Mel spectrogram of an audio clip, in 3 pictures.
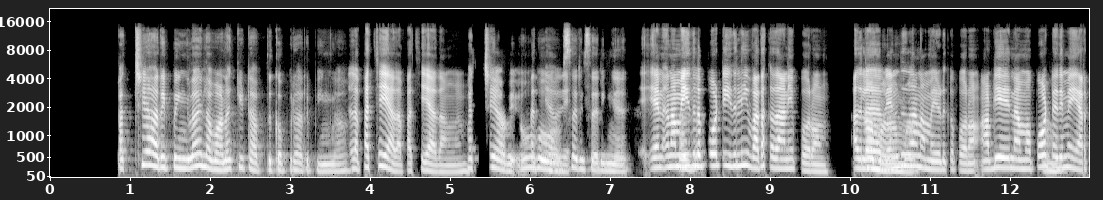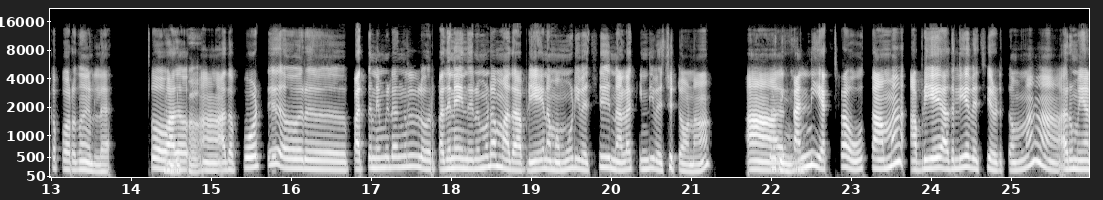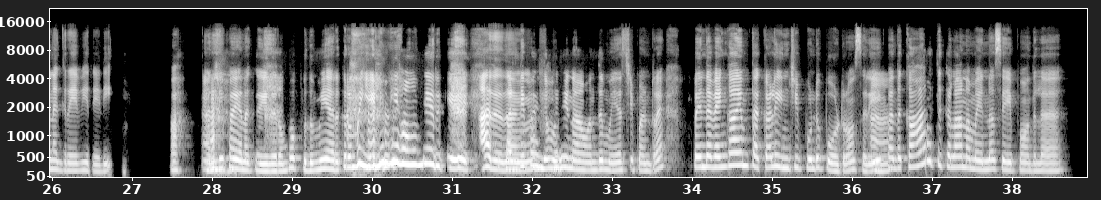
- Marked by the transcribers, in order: surprised: "அப்பா"; laughing while speaking: "ரொம்ப எளிமையாவுமே இருக்கு"; other noise; laugh; laughing while speaking: "அதுதாங்க மேம்"
- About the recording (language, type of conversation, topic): Tamil, podcast, விருந்தினர்களுக்கு உணவு தயாரிக்கும் போது உங்களுக்கு முக்கியமானது என்ன?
